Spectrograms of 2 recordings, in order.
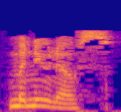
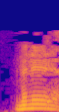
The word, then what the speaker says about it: Menounos: Menounos. – Menounos. – It's not a yos at the end. – I never... – That would make her Spanish. She's Greek.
